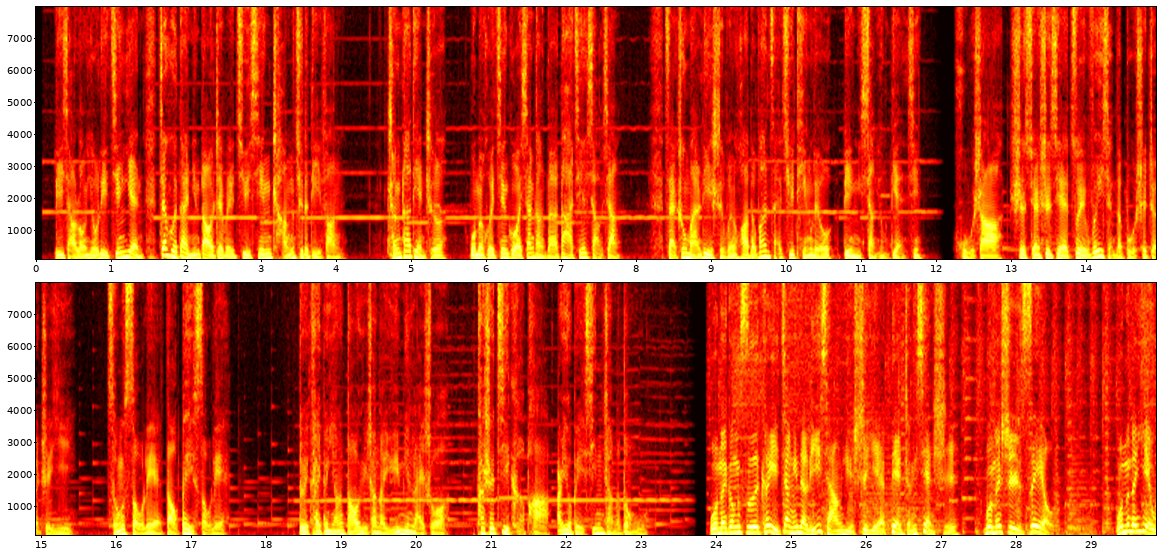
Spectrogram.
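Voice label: Mandarin, narration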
